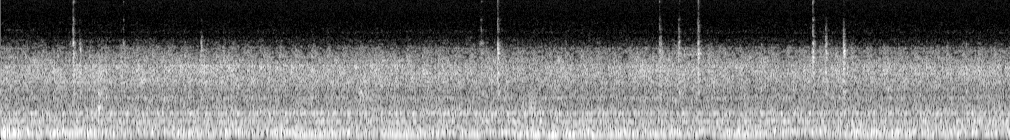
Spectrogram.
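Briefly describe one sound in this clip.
A hand wrench clicks as it turns a bolt on metal.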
